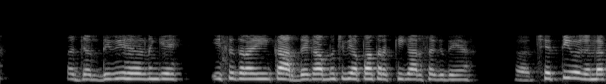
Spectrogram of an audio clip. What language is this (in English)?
Punjabi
